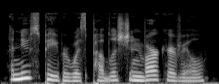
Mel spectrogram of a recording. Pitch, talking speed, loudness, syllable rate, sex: 190 Hz, 165 wpm, -16 LUFS, 6.8 syllables/s, female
